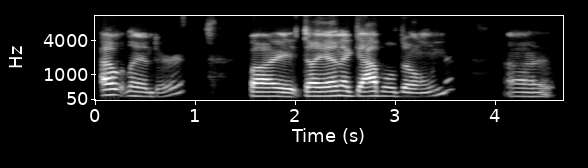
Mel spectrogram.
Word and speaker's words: Gabaldon: called Outlander by Diana gabone uh she always said that her name rhymes with stone uh but it's the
